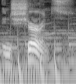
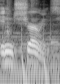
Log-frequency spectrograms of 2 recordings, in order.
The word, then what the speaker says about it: insurance: the 44 is insurance most people pronounce the word insurance with an emphasis on the second syllable insurance some people in the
